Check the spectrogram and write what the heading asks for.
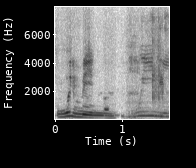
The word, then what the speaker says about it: women: That's the pronunciation. Women. Okay? Not we, but women. In English, there are 2 E's. This is the short E. That is more like an A. Women. Okay? Women. Not we, women.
